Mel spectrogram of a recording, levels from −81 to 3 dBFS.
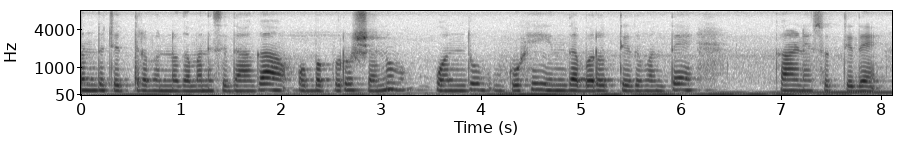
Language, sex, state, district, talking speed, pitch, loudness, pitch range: Kannada, female, Karnataka, Bellary, 75 wpm, 185 Hz, -17 LUFS, 180-200 Hz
